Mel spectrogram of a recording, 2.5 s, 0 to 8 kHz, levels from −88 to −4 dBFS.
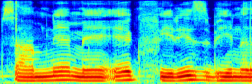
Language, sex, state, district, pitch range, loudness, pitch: Hindi, male, Jharkhand, Ranchi, 130-145 Hz, -12 LUFS, 130 Hz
